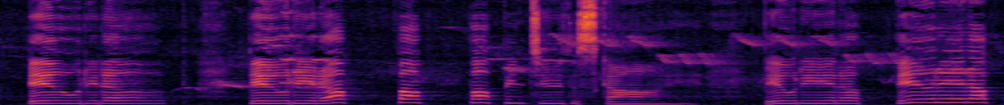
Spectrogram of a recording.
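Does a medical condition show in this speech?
No.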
